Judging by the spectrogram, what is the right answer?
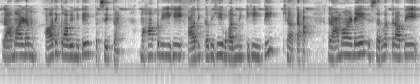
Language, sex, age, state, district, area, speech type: Sanskrit, female, 60+, Karnataka, Mysore, urban, spontaneous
